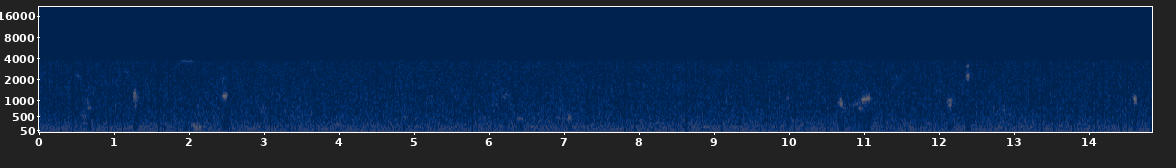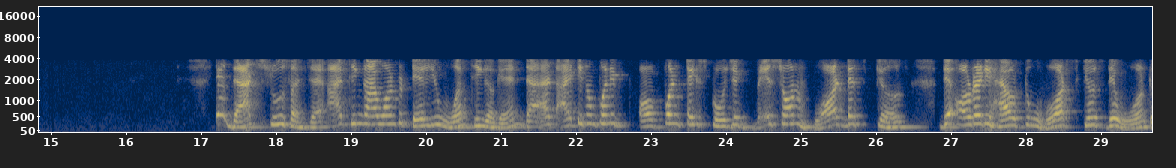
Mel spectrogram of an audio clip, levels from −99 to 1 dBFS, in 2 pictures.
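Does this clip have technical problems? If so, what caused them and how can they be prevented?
No, nothing in this speech clip stood out as a technical problem on listening, so there is nothing here that needs preventing.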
